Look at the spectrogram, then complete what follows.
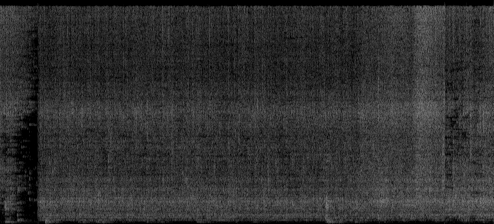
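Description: Blended chili paste with onion, ginger and garlic sizzling steadily as it fries in oil in a wok, stirred now and then with a wooden spoon. It is being cooked down until it dries and the oil separates.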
